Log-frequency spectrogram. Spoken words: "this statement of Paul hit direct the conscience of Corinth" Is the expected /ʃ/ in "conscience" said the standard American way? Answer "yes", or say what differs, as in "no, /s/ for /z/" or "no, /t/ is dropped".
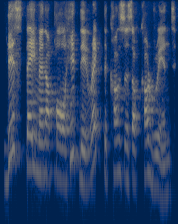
no, /s/ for /ʃ/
